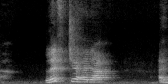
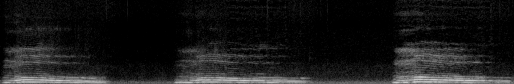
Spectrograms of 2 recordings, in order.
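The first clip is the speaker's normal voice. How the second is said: long, drawn-out moo; slow imitation of a lowing cow; 4 dB quieter, much slower than usual. Shown as a demonstration. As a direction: moo like a cow, holding the vowel. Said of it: "What does the cow say?".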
